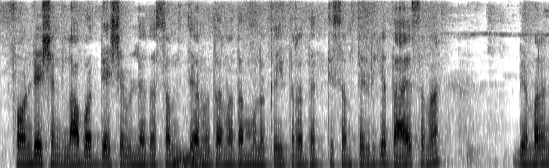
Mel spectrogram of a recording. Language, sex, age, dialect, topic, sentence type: Kannada, male, 41-45, Central, banking, statement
